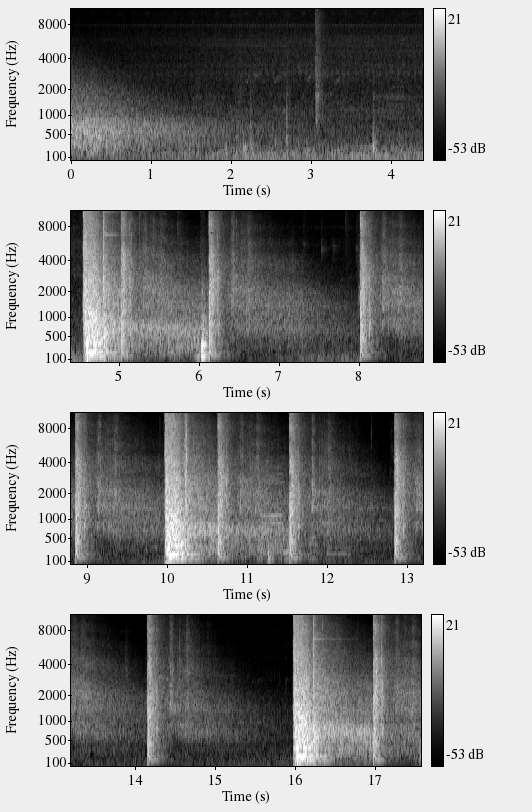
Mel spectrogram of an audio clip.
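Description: Gunshots from a firearm at an outdoor shooting range, a series of loud, sharp reports with quick decaying echoes, fired one at a time at irregular intervals of one to two seconds after a quiet lead-in.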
